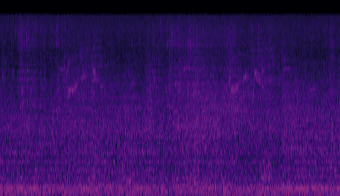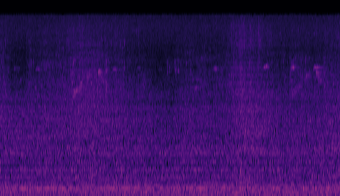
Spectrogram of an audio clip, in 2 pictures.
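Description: A ship's engine hums low and steady across the water.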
